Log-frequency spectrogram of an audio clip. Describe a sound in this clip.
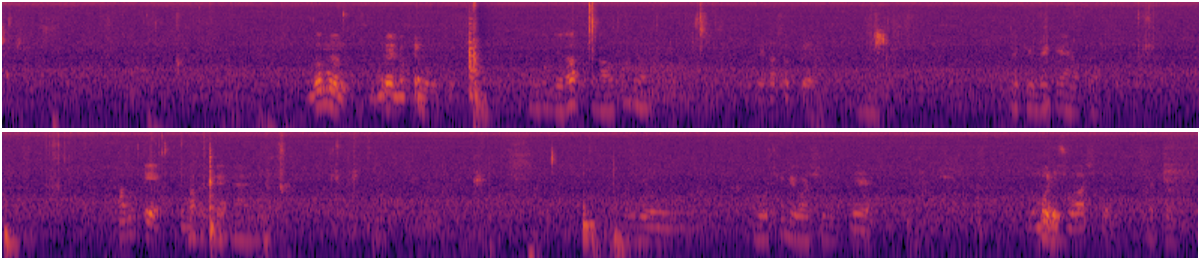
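A knife scrapes and taps on a cutting board.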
